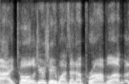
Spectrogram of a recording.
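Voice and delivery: very slow drawn-out shout. Voicing a character who yells at two others: character yelling. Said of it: "Butthole just yells at Quinny and Moss".

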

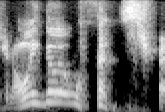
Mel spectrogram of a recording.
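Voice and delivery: breathy, whispered cartoon duck voice. Quoting a cartoon line: Daffy Duck voice. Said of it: "Daffy Duck".

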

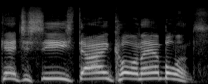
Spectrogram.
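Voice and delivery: shrill, very high, loud yelling. Retelling a film scene where a character yells for help: imitating someone yelling. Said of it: "he starts yelling".

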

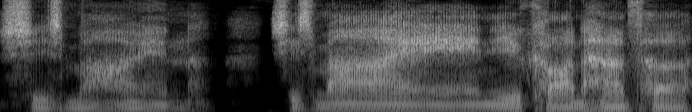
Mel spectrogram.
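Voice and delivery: low, slow, hushed demonic voice, "mine" dragged out. Retelling what came out of a screaming woman: demonic voice. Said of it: "this sort of demonic voice coming out".

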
